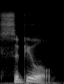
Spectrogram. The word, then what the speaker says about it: subtle: The silent B strikes again, sitting right there in the middle, just ready to trick you. Yes, it's pronounced subule.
